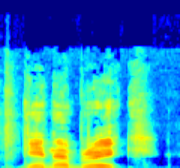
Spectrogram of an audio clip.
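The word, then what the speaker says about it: Ginarrbrik: What is it now, Ginnabrick? Ginnabrick, like Martin Guerrero of Stargate. No J.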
